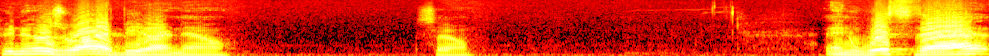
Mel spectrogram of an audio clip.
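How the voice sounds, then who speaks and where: The man has an American accent. His pace is moderate. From United States. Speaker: combat wounded war veteran speaker. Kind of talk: public speech with Q&A. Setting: chamber of commerce meeting, live audience. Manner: casual, conversational.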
